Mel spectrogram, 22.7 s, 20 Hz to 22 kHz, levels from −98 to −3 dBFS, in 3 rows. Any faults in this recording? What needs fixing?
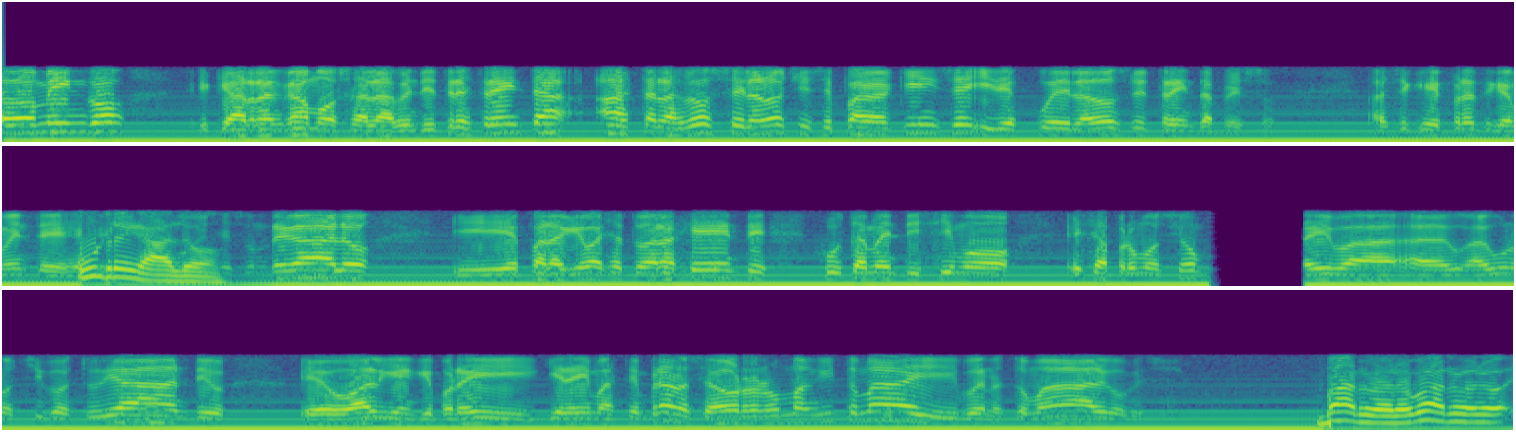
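At 13.58 s the sound breaks up and doesn't come back until about 14.08 s, which points to a likely long network dropout. Around half a second of audio simply never arrived. The receiver stretched the last bit of sound into a buzzy tail that fades, and for about 0.42 s of the gap only silence remains. Playback then resumes further on, so the missing stretch is gone for good, not delayed. Because the call path's G.711 mu-law band stops at 4 kHz, that concealment tail sounds dull. To prevent it, fix the network side with a more stable link, or add redundancy or FEC, so a lost half-second doesn't reach the listener.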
